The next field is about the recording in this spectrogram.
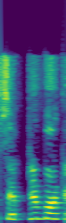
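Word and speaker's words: September: আও এবং বুস্ট এর সেপ্টেম্বরকে আমরা বলব দুইভাবে উচ্চারণটা শুনবেন সেপ্টেমবা সেপ্টেমবা ঠিক আছে সেপ্টেমবা শুরুতে এস আছে বর্গীয় জার মত উচ্চারণ হবে সেপ্টেমবাসের পর ভাল থাকার কারণে বর্গীয় জর মত উচ্চারণ হচ্ছে নাকি?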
